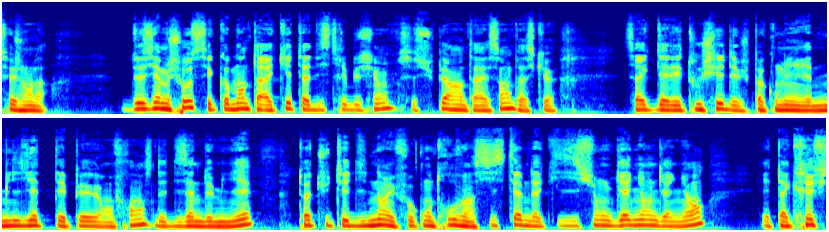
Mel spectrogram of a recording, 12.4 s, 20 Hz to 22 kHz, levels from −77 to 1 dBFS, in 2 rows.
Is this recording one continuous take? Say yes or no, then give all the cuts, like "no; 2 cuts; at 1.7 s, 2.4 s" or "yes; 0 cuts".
no; 1 cut; at 8.3 s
